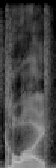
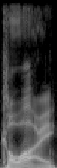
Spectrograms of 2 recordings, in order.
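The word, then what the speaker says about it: Kauai: up alth he says Hawaii then he says Kawai it's funny you say that because the island that Grace and I have visited when we went to Hawaii is the island of Kawai it's spelled k a u a I so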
